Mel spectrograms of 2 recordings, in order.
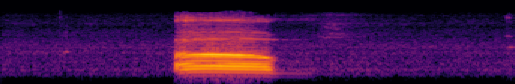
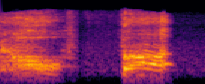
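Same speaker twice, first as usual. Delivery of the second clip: higher, louder mock panic; freaking out; 7 semitones higher, 4 dB louder than usual. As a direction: act out a pathologist's alarmed realisation. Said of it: "the pathologist is freaking out".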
